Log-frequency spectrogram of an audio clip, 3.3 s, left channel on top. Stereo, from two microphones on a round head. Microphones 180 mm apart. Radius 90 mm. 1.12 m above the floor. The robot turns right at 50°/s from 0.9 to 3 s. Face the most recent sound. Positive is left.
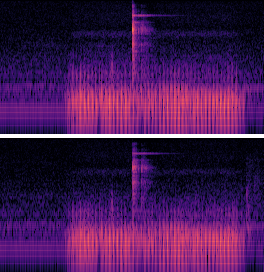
turn(degrees=-10)  # may be behind; listen again after turning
